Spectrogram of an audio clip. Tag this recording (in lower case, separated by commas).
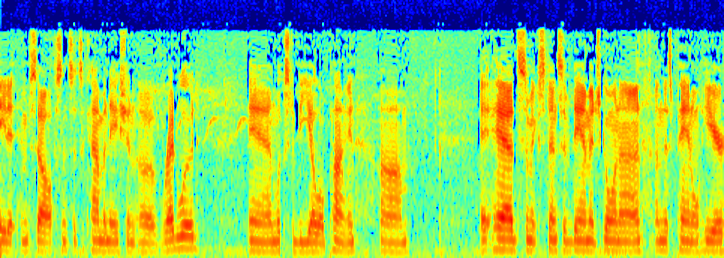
speech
